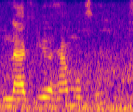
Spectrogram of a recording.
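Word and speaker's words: Nykia Hamilton: Nakia Hamilton. Spell it for me.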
